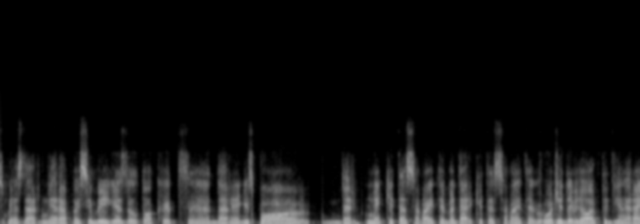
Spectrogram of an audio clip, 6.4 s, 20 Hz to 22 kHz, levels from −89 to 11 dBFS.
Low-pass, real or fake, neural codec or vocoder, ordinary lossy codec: 7.2 kHz; fake; codec, 16 kHz, 4 kbps, FreqCodec, smaller model; Opus, 32 kbps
